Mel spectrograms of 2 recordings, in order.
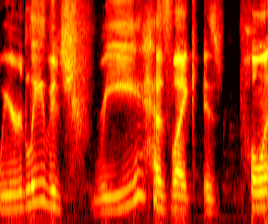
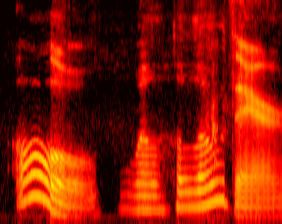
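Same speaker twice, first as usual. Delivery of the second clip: unhurried, very slow, drawn-out tree voice; 12 dB quieter than usual. Voicing a tree that answers a plant-speaking spell: talking tree voice. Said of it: "And then you hear".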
